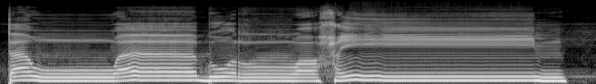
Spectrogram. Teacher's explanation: Huruf bu langsung sambung ke huruf ro yang berharakat tasydid. Langsung masuk ke sini. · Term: alif lam syamsiyah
